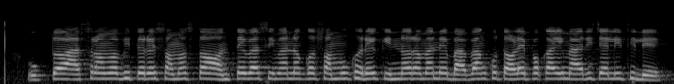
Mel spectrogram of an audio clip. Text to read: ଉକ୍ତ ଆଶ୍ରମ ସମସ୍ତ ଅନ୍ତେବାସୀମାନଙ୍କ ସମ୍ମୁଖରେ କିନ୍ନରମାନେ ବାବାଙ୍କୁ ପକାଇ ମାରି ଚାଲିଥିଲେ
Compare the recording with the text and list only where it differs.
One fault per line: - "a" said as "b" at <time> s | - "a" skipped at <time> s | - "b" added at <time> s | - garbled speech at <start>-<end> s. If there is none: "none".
- "ଭିତରେ" added at 1.2 s
- "ତଳେ" added at 5.0 s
